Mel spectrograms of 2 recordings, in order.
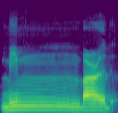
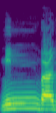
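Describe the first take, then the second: First: The final sound of the first word is m. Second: The final sound of the first word is n. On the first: The speaker calls it right. "ആ നൂനിനെ മറിച്ച് മീമാക്കും" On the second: The speaker calls it wrong. "അവിടെ മിൻ ബഅദ് എന്നല്ല പറയാം"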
